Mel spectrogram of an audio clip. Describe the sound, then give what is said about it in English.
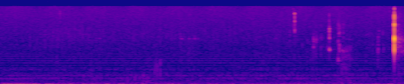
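Someone sips an IPA beer, with soft wet mouth and swallowing noises over a quiet background, ending in a single sharp click like a glass being set down. “But first, let's sip the beer.”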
